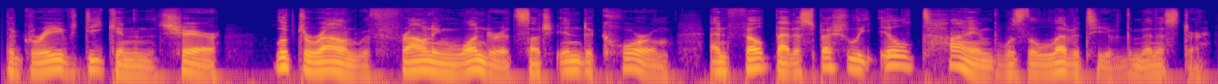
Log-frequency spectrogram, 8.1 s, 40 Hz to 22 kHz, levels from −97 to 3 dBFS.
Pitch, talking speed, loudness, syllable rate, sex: 95 Hz, 190 wpm, -20 LUFS, 5.8 syllables/s, male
